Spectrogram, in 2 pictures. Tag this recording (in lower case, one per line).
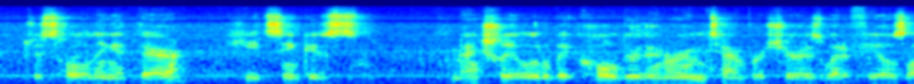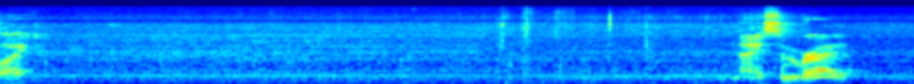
speech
